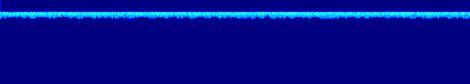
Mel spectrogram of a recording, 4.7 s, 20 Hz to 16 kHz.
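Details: Ruspolia katydid singing, recorded for the National Institute of Biological Resources in 2020: an intense, sustained high buzz at a constant pitch, uninterrupted and free of any background noise.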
